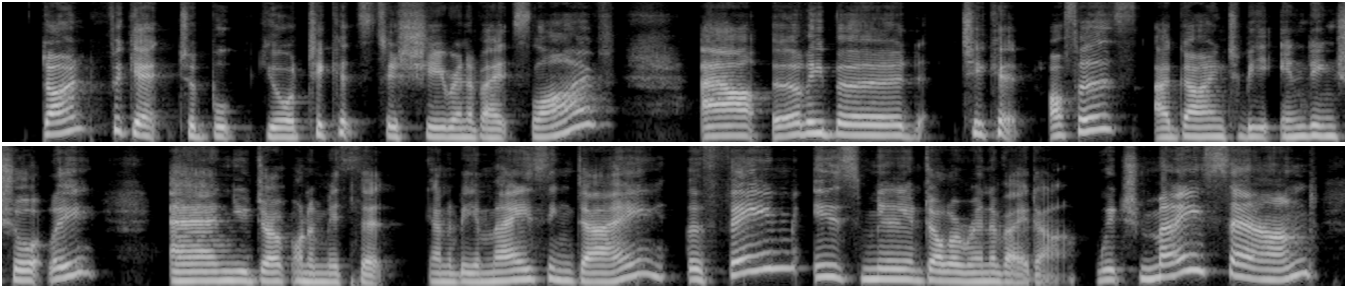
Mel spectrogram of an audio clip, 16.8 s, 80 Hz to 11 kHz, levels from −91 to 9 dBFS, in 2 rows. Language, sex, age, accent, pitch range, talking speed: English, female, 40-59, Australian, 165-220 Hz, 155 wpm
